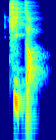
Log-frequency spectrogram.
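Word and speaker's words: 北: seul CJ donc réflexe il faut utiliser la lecture purement japonaise donc je vais l'écrire bien en kilagana et ça se prononce donc Kita c'est comme ça que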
